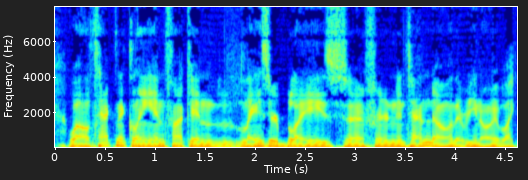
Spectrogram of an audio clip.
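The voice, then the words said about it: Pedantic nerd voice impression. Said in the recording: “that's a really good nerd impression.”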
